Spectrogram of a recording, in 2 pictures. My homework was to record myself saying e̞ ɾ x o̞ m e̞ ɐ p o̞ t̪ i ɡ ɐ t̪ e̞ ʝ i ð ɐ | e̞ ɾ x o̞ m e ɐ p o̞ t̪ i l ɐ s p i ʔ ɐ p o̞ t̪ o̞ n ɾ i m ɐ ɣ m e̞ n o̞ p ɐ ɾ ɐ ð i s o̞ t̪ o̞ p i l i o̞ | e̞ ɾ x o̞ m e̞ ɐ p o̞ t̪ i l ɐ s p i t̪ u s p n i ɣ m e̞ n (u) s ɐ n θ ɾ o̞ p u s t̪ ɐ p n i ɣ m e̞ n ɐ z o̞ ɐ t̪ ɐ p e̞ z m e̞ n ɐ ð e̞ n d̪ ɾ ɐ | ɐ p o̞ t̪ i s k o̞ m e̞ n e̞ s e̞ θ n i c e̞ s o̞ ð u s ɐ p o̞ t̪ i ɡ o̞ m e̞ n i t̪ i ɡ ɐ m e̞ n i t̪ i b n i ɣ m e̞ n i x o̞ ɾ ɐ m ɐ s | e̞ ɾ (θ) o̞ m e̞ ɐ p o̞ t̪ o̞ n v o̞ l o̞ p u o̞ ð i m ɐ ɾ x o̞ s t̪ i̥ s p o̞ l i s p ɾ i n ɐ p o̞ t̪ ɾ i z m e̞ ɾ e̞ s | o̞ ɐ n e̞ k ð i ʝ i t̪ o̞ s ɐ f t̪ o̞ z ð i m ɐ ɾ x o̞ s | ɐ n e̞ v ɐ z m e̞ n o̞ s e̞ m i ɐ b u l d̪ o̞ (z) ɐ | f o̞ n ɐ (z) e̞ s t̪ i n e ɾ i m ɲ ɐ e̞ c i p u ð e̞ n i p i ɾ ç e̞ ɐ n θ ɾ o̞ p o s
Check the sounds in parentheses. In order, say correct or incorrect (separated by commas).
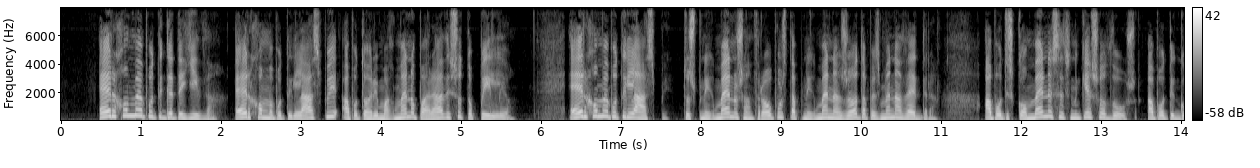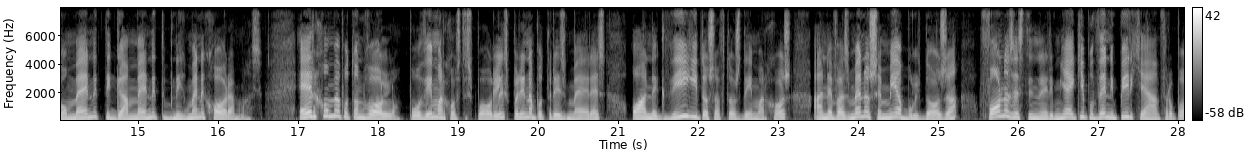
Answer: correct, incorrect, correct, correct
